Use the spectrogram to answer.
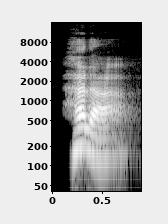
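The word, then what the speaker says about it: هلا: So the first syllable is ha, and then the second syllable is la. So this is basically la and alif. Hala, hala, and hala means hi.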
